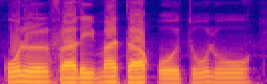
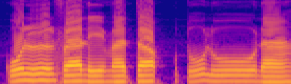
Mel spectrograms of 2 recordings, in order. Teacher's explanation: Qalqalah artinya memantul. Maka ketika melafalkan huruf qaf di sini harus memantul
